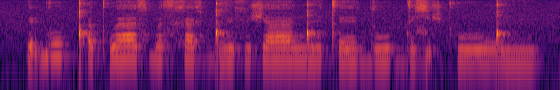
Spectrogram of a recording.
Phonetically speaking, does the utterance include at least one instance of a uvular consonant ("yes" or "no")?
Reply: no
